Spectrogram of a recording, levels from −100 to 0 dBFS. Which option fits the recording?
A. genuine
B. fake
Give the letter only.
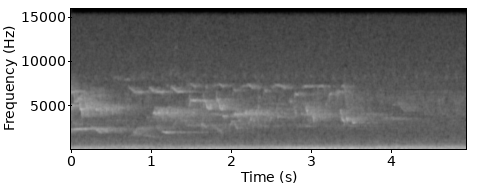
B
